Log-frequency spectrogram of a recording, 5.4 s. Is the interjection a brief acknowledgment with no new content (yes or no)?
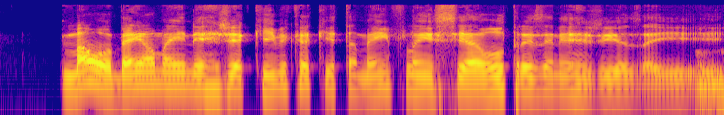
no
